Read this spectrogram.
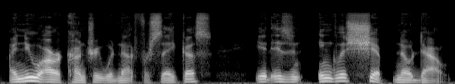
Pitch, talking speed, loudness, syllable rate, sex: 105 Hz, 200 wpm, -18 LUFS, 5.1 syllables/s, male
